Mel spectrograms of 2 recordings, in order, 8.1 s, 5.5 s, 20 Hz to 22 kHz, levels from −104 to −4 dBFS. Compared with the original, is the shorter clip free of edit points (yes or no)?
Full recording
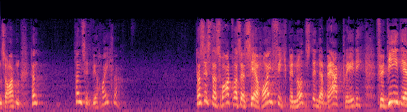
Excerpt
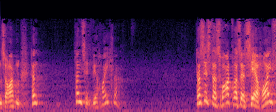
yes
